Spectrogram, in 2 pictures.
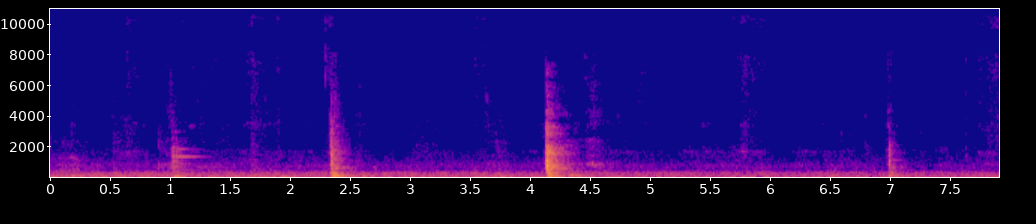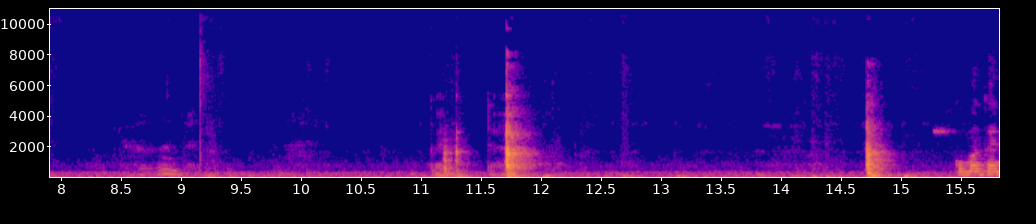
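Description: A wooden rolling pin knocks on a board.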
